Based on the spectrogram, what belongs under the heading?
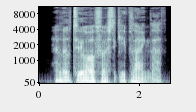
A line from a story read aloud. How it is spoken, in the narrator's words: Johnny slurred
